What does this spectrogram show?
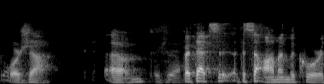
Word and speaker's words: orgeat: or orgeat, which is people say orgat or orgeat. It's the orgeat. I said it wrong forever, and I probably still am saying it wrong. It's French. It's like orgeat.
